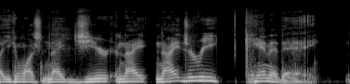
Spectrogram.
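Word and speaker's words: Canady: Uh you can watch Niger Nigeri Kennedy. Yeah. Did I say her name right? You did. Kennedy.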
